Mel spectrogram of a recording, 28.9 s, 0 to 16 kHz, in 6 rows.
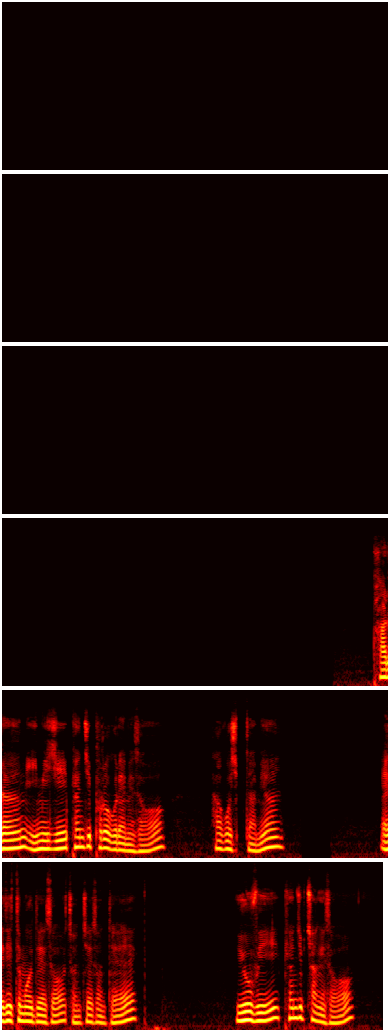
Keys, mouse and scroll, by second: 0.5-3.2 drag, 4.0 click, 8.7 n, 9.5-13.7 drag, 13.8 shift+a, 16.7-17.8 drag, 19.3 ctrl+middle click, 21.3 a, 23.2 Tab.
